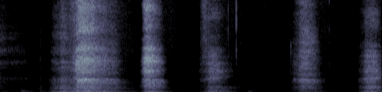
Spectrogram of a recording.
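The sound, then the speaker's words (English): A person breathes in and out audibly to imitate a pronunciation of the divine name Yahweh, giving five airy, breathy bursts in an uneven rhythm. The first burst is the longest, and short silences separate them. “the pronunciation of Yahweh, which is the name, yeah, is basically like, it's like taking a breath. Like a breath, yeah.”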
